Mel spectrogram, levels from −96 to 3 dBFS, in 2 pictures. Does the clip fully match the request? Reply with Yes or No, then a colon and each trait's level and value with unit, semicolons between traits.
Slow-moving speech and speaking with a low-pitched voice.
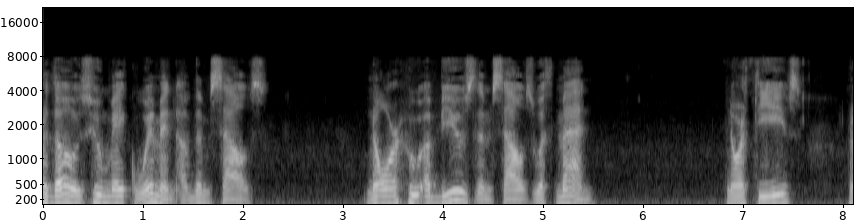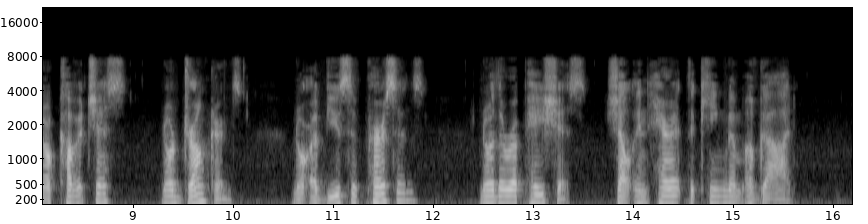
Yes: slow, 130 wpm; low, 125 Hz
